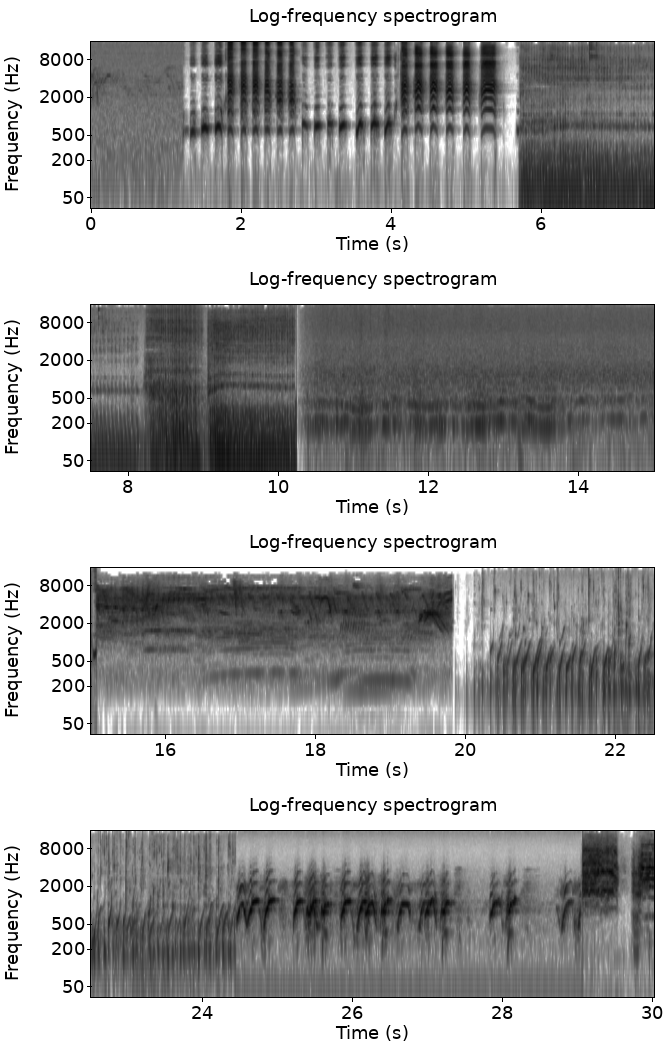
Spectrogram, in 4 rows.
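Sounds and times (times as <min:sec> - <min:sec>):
squeaky animal calls: 0:01.2 - 0:05.5, 0:15.0 - 0:19.8, 0:24.5 - 0:30.0
honeybees humming: 0:10.2 - 0:15.0.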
